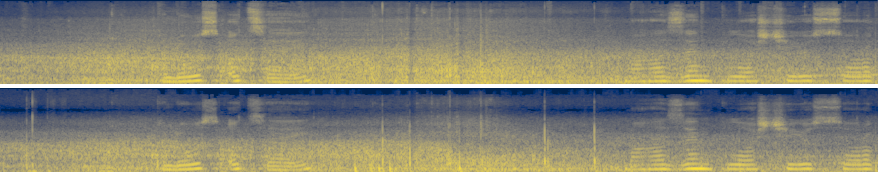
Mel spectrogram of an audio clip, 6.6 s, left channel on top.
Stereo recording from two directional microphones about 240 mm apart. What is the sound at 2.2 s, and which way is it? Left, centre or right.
Vehicle, left.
